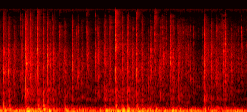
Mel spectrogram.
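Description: Fingertips of both hands type on a full-size black plastic RGB-backlit keyboard with a hollow plastic housing, resting on a desk. It produces a rapid, steady stream of short, bright, clacky keystrokes with quick decay over a constant low rumble.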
